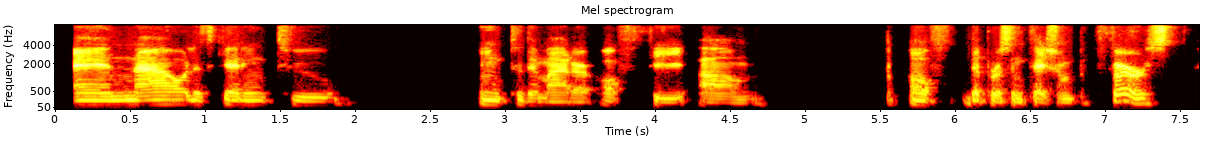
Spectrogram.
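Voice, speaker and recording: A man's voice: mid-range voice, a little mellow, no echo, low-quality recording. A man, giving an earnest conference talk to students and restarting his phrases often. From Colombia. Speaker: guest speaker.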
